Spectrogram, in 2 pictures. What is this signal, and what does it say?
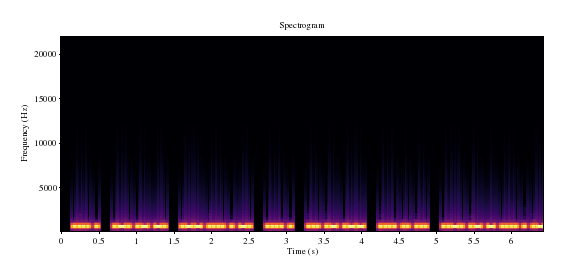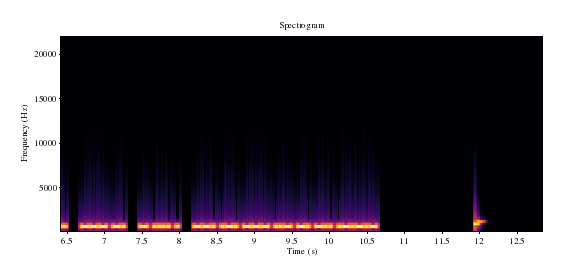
Morse code, heard as a keyed tone, about 40 wpm, 700 Hz. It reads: HE RAN WHEN HE SAW HIS FATHER ON THE GROUND.
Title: Sentences from Top 1000 Words - Review Part 3 - 40wpm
